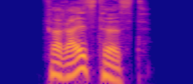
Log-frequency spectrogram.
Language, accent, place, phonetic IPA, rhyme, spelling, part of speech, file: German, Germany, Berlin, [fɛɐ̯ˈʁaɪ̯stəst], -aɪ̯stəst, verreistest, verb, De-verreistest.ogg
- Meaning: inflection of verreisen: 1. second-person singular preterite 2. second-person singular subjunctive II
